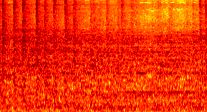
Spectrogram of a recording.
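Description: Live rock band playing loudly: electric guitar over a drum kit struck in a rapid run of hits and cymbal crashes.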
